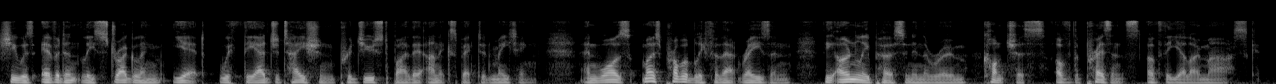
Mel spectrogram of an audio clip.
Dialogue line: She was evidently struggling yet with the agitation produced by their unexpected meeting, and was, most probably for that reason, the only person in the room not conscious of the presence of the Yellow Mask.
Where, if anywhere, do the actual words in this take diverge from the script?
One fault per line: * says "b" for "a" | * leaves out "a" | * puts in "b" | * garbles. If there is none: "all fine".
* leaves out "not"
